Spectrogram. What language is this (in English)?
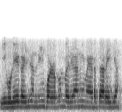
Malayalam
